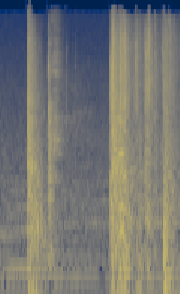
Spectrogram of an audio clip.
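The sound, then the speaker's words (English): A door is kicked in at the entrance of a summer kitchen, held only by a weak metal latch. A few loud, heavy thuds land in two bursts, with a sharp knock near the end. “Go ahead and kick in the door.”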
